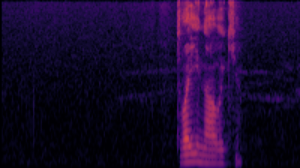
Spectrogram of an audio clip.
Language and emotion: Russian, neutral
